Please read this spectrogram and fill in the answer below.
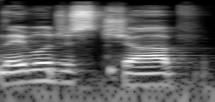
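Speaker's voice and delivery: ordinary talk, nothing marked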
